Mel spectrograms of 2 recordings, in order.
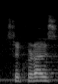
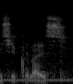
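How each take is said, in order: First: Higher, questioning the word "Sucralose?"; puzzled double-take. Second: Said in the usual way. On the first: Real, not acted. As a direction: catch your own slip on "Sucralose?". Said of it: "So sucralose is a fucking sweetener".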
